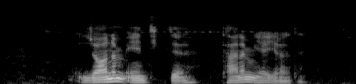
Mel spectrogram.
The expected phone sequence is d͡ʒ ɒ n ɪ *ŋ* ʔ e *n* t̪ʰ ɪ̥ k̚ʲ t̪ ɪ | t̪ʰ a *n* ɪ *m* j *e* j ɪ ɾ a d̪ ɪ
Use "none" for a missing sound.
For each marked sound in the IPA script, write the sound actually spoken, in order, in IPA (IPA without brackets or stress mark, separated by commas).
m, n, n, m, a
